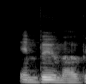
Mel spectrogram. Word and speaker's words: Mbeumo: I think it's Mbeumo, that's how they say it.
